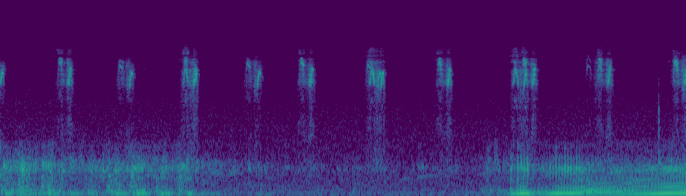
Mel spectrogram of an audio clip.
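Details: House sparrow calling in a fast, uneven series of high chirps, about a dozen notes, while a low rumbling noise grows louder toward the end.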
